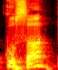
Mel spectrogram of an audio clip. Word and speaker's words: Cosa: Enfin, on devrait dire d'ailleurs Cosa, puisque en latin, le S se prononce comme en français.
